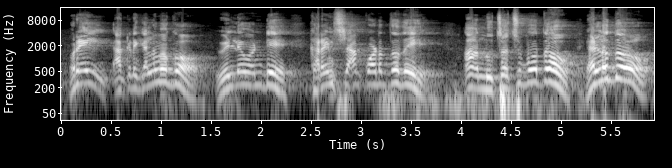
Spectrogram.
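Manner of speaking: put-on loud, high shouted warning to a child; a parent shouting danger at a child. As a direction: yell to stop the child in time. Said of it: "అని కేకలు వేస్తావు".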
